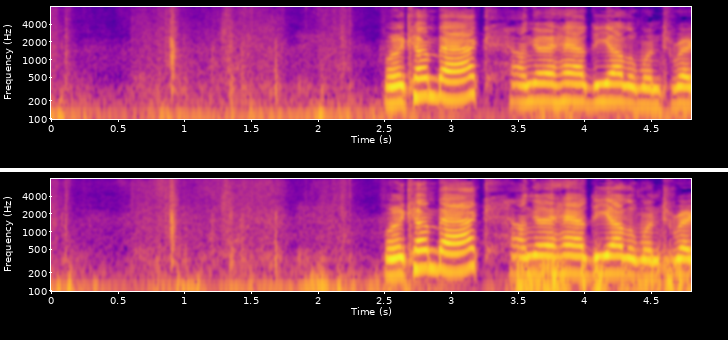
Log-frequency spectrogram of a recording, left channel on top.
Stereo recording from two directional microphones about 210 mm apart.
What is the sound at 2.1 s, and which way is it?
Speech, 10° right (ahead or behind).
